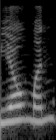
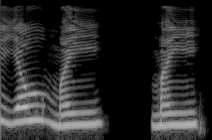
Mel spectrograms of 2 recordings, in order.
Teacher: جب آپ نون ساکنہ کو یا میں مرج کر رہے ہو تو آپ غنے کے ساتھ مرج کرو گے · ہم نون کے مخرج کو یا میں ملا دیتے ہیں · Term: ادغام بی غنہ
